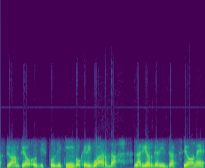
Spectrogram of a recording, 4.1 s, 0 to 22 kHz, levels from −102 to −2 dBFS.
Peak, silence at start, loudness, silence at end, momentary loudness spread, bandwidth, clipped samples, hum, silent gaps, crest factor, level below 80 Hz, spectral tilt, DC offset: -4 dBFS; 0.15 s; -19 LUFS; 0.05 s; 5 LU; 3.8 kHz; under 0.1%; none; none; 14 dB; -68 dBFS; -10 dB/octave; under 0.1%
